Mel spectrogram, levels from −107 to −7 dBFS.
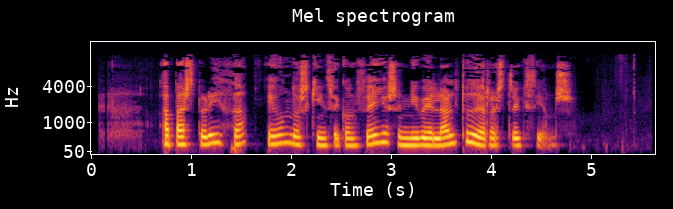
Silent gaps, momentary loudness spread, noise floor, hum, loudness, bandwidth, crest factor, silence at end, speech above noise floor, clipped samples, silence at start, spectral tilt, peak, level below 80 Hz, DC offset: none; 10 LU; -65 dBFS; none; -21 LUFS; 11 kHz; 22 dB; 0.85 s; 45 dB; under 0.1%; 0.7 s; -5 dB/octave; 0 dBFS; -66 dBFS; under 0.1%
